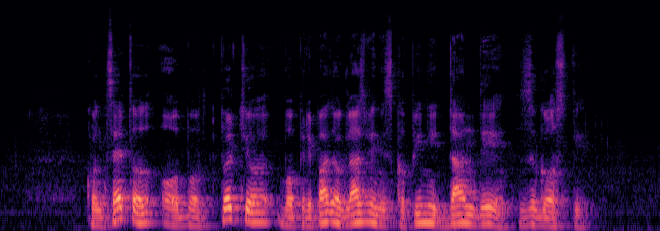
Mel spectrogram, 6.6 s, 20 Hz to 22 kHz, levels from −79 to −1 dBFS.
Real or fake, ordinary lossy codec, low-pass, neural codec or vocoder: real; none; 19.8 kHz; none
